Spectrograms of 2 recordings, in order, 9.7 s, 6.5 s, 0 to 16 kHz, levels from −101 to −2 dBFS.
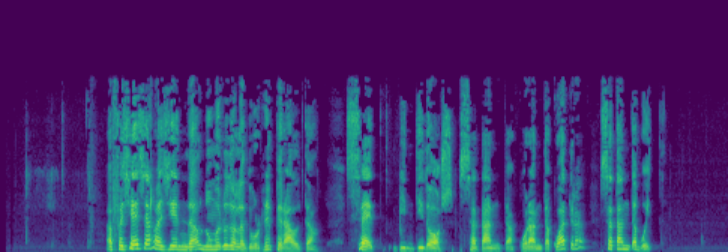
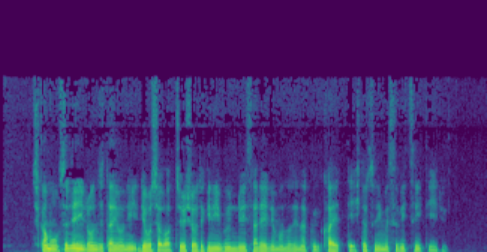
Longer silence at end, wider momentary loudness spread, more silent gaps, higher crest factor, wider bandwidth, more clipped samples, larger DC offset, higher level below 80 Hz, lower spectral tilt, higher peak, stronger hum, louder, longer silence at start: first, 1.05 s vs 0.55 s; about the same, 11 LU vs 9 LU; neither; about the same, 22 dB vs 18 dB; about the same, 11.5 kHz vs 11.5 kHz; neither; neither; second, -76 dBFS vs -52 dBFS; second, -3.5 dB/octave vs -8.5 dB/octave; first, -2 dBFS vs -6 dBFS; neither; about the same, -23 LUFS vs -23 LUFS; first, 1.4 s vs 0.45 s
